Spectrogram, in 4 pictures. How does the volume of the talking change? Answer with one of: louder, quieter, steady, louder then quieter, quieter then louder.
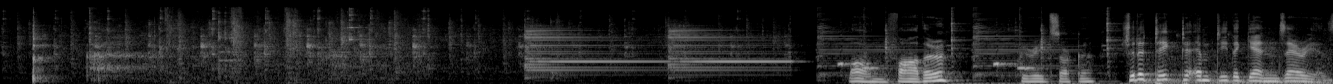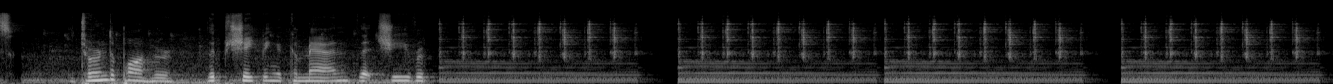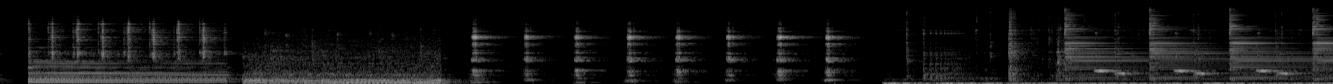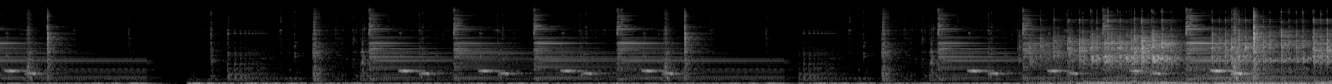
steady.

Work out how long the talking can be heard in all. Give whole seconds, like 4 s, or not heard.
9 s.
